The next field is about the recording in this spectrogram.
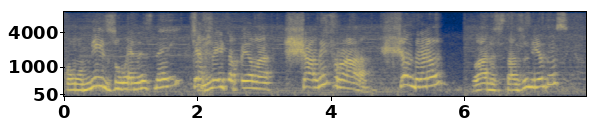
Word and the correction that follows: Charitra Chandran: Ou melhor dizendo, desculpa, eu falei errado o nome dela, é Charitra Chandran, lá dos Estados Unidos.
